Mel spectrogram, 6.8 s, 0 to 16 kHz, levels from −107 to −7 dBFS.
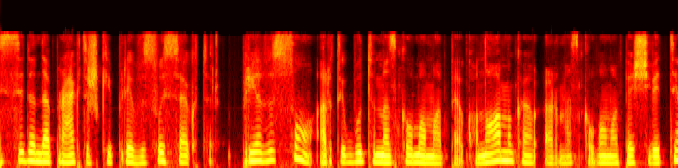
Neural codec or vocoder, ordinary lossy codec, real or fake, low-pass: codec, 16 kHz, 2 kbps, X-Codec, HuBERT features, trained on LibriSpeech; AAC, 96 kbps; fake; 7.2 kHz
